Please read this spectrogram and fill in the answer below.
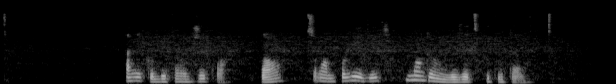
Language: Polish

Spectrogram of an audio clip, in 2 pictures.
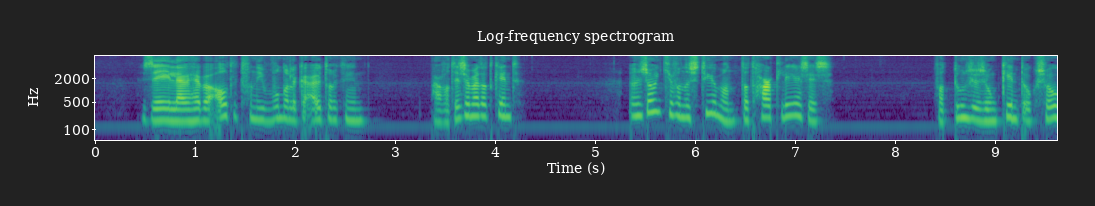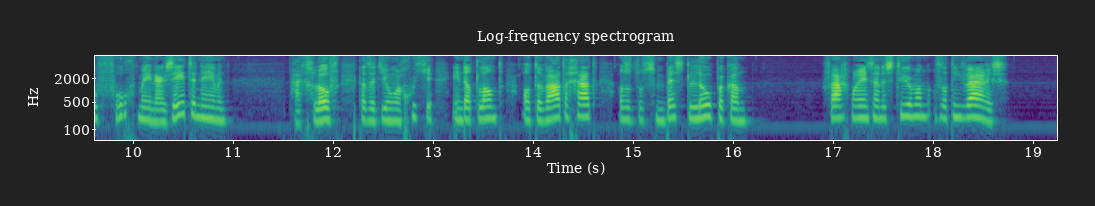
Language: Dutch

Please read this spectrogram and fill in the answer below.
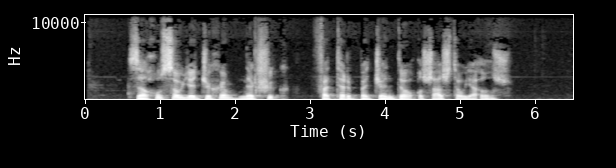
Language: Kabardian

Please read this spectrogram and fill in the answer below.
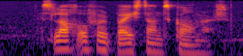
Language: Afrikaans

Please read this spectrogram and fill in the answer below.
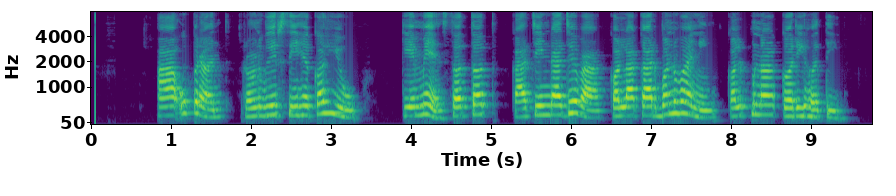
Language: Gujarati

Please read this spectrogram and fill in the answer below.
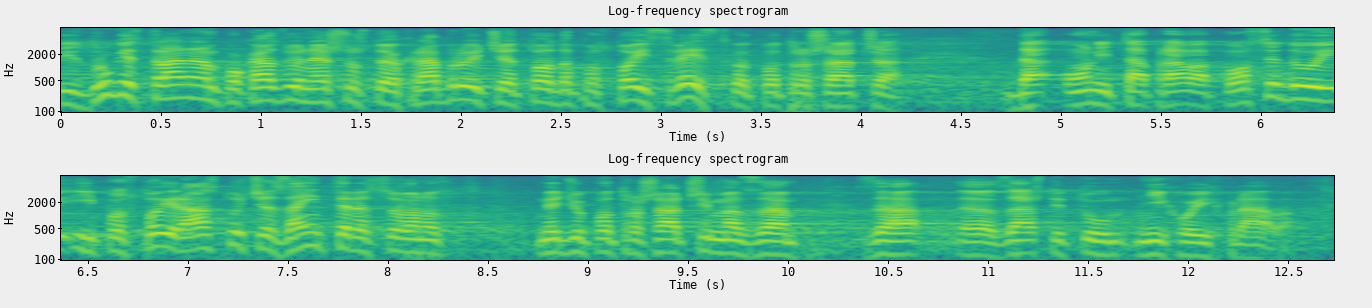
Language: Serbian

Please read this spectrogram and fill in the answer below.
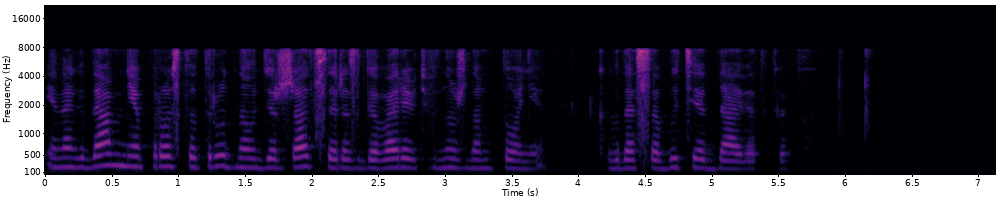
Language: Russian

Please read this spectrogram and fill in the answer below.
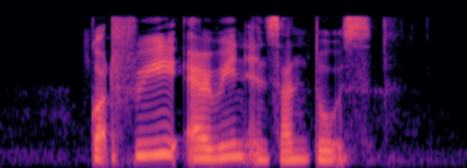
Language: English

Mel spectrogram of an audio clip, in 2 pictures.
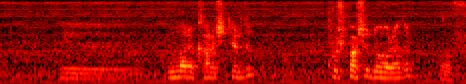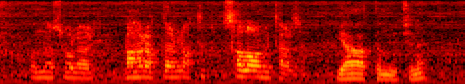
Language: Turkish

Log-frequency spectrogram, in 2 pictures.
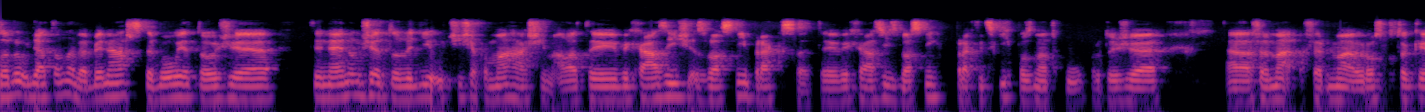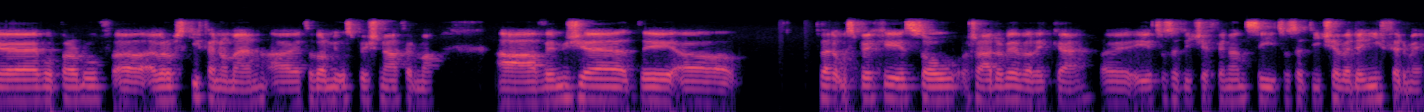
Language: Czech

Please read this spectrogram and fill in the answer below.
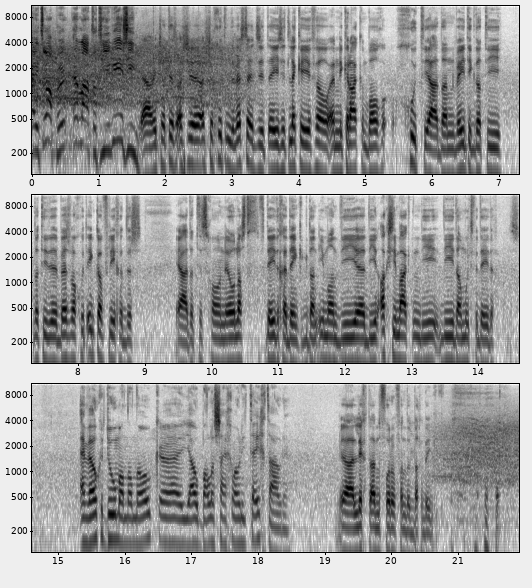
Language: Dutch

